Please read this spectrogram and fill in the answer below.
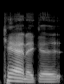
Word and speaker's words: Kanik: Proper way of saying it is Kanik.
